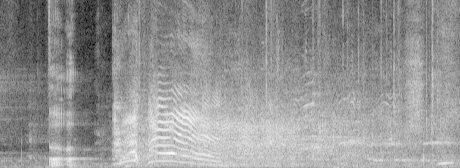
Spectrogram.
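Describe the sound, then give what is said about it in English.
A toy doll, squeezed, lets out a short cough and then a long, loud, wavering belch that slowly trails off. “If you give her a playful squeeze, she will cough and belch.”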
